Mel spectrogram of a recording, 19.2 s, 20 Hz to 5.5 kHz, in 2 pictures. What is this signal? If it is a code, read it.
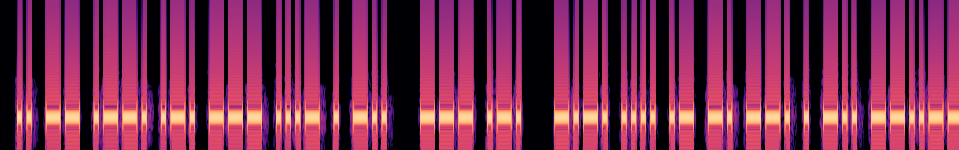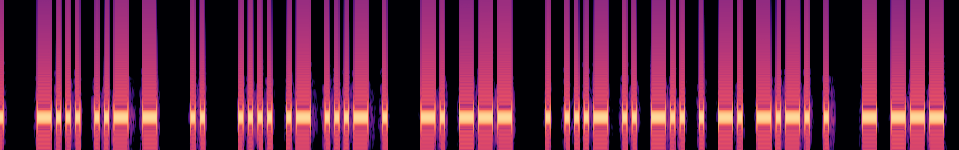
Morse code, heard as a keyed tone, about 25 wpm, 600 Hz. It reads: IMPROVED OR CHANGED, BUT I HAVE NO EVIDENCE TO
